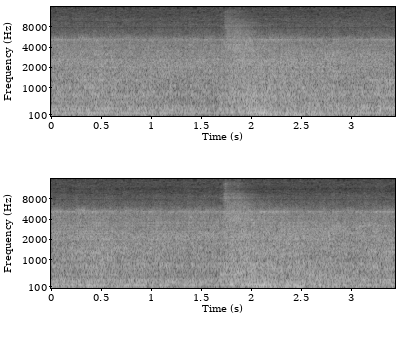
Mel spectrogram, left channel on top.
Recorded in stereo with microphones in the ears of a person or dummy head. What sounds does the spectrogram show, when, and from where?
0.0 s an engine running: 50° right (ahead or behind), 1.5 m
1.7 s an explosion: 50° right (ahead or behind), 0.8 m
